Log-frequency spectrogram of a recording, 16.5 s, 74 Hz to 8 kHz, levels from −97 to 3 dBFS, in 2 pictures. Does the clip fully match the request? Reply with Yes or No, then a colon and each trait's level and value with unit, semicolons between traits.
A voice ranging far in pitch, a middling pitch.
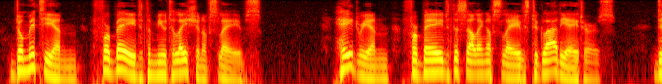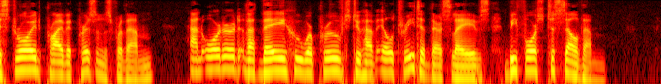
No: wide, 6.3 semitones; low, 130 Hz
